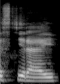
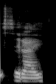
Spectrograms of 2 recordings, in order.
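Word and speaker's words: Cirey: Comunque è Sirei, lo Chateau di Sirei. Lo Chateau de Sirei.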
